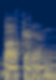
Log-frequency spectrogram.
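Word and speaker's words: Bufkin: But I know it's pronounced Buffkin.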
